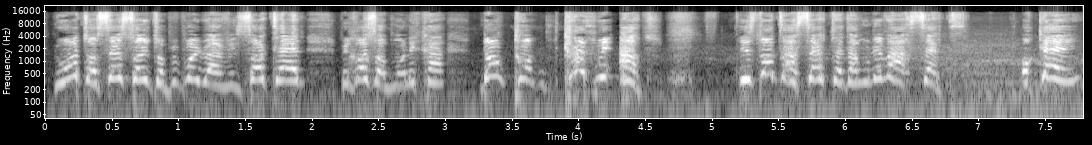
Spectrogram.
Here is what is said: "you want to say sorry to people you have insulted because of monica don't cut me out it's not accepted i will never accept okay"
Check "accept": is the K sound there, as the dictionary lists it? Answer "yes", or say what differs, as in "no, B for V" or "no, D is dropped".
yes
